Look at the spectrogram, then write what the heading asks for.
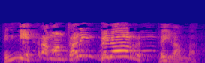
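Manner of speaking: high, loud sermon climax; impassioned preaching. Real, not acted. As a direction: proclaim the praise at full force. (خطابهٔ پرشور با صدای بلند)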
